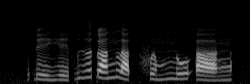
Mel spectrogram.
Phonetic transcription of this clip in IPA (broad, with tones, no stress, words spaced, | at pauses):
ɗe˨˩je˨˩ ɓɨ˧˥ə̯ɗa˧˥nla˨˩t̚ fə˨˩˦m no˧˥ʔa˨˩˨ŋ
